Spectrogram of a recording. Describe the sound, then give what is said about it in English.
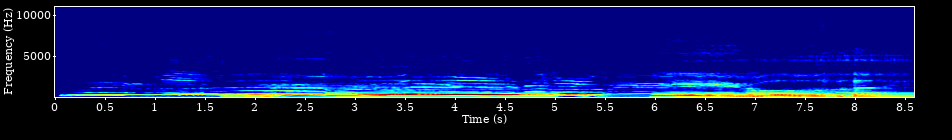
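Several voices imitate humpback whale song together, holding long wavering moans that slide up and down in pitch, overlapping loudly and continuously for several seconds. “let's sing songs for Leonard Nimoy in the style of Star Trek IV. of the humpback whale”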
